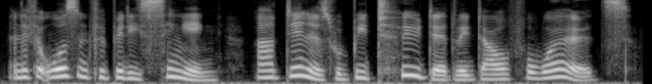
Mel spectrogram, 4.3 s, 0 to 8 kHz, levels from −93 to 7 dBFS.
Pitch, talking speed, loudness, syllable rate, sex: 215 Hz, 220 wpm, -18 LUFS, 5.1 syllables/s, female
